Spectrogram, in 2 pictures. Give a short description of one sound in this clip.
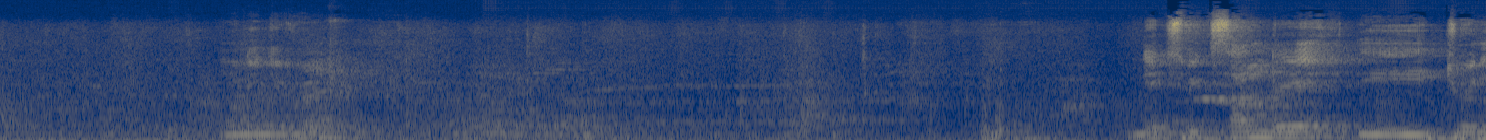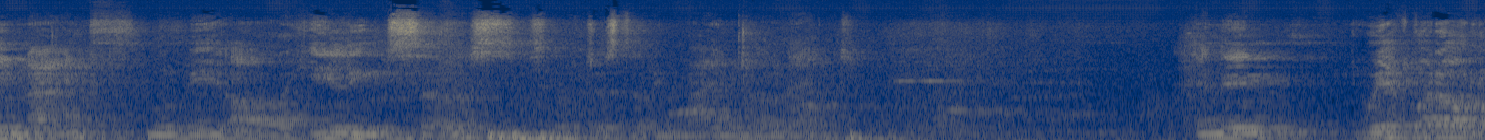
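A man speaks calmly through a microphone, echoing in a large hall.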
